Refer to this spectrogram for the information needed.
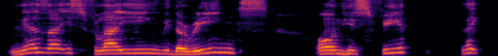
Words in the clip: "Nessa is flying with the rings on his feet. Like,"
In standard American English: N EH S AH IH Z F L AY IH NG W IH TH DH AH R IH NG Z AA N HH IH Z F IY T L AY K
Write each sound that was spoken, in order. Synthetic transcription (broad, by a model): N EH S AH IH S F L AY IH NG W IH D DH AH R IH NG S AA N HH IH S F IY T L AY K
